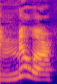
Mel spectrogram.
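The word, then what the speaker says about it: Millar: automatically assume it's Milan don't realize that in another country that still speaks English that spells the English the same way too that malar is would be Miller which we would spell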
